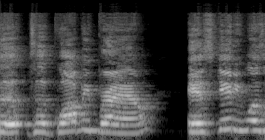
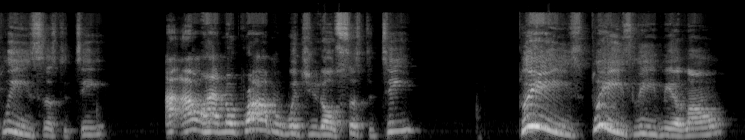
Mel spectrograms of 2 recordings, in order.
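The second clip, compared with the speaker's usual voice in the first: acted begging and pleading, lower and quieter; 4 semitones lower, 4 dB quieter than usual. Retelling one's own earlier words to sister t: retelling own begging and pleading. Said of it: "I was begging and pleading from the beginning".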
